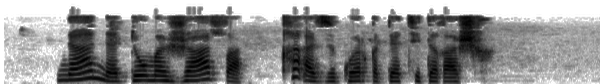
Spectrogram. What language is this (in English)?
Kabardian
